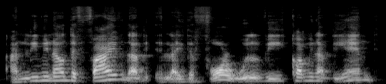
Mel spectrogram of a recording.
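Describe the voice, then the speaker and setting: Very gravelly Spanish-accented man giving racing picks. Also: a little high, expressive, moderate pace. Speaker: horse racing handicapper. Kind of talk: unscripted race-by-race picks commentary.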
